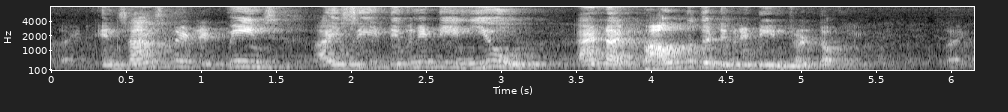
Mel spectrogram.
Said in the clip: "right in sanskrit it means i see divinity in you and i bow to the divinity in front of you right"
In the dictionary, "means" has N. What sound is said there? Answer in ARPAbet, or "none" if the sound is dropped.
N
